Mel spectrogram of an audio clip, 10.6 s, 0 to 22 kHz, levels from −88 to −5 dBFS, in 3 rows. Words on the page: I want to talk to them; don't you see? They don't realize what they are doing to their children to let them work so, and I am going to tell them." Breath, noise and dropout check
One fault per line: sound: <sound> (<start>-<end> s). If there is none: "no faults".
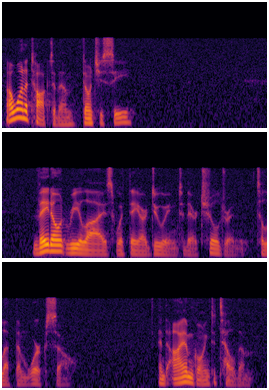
no faults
